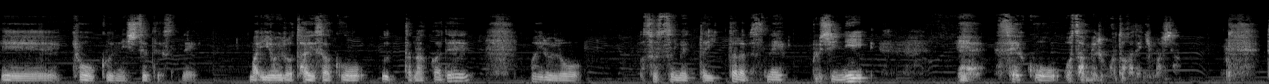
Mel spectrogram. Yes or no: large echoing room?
no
